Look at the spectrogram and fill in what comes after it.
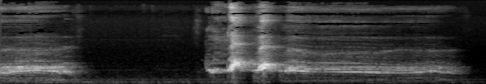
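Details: French Bulldog Moto-Moto, left alone indoors and recorded by a hidden camera, finishes one howl. After a pause it starts another, broken by two sharp yelps, then trails into a long, steady, wavering note.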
